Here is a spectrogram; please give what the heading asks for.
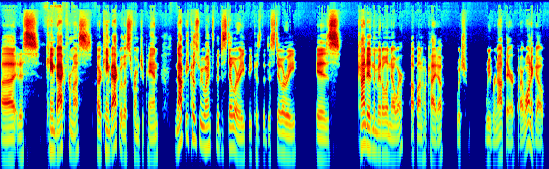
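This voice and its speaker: A man's voice: fairly low pitch, animated, fast, a bit bright, no room sound, studio quality. A man hosting a podcast in casual, wry banter, joking and swearing freely as he talks. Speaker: podcast host.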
